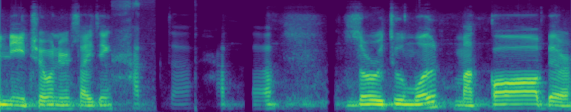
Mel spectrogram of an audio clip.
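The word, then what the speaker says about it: الْمَقَابِر: when reciting hatta zurtumul maqabir. Remember, qaf, round sound, right? A deep sound, not as flat as a calf. So maqabir, right?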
